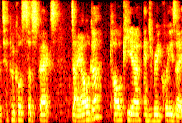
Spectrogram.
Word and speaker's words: Rayquaza: suspects Dialga Palkia and rayquaza it is pronounced Rayquaza not rack as a ax or something I don't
